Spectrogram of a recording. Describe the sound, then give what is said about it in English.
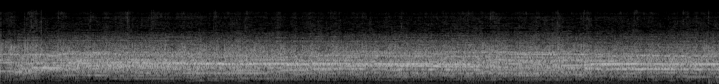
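A Columbia University graduation crowd boos and chants a protest slogan, a steady, dense roar of many voices that holds at one level from start to finish. “Claire Shipman, was met with loud boos and chants of Free Mahmoud as she walked up to the stage during graduation ceremony Tuesday.”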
